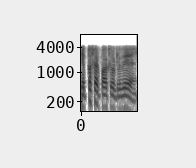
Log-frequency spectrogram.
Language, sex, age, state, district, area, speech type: Tamil, male, 18-30, Tamil Nadu, Cuddalore, rural, conversation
